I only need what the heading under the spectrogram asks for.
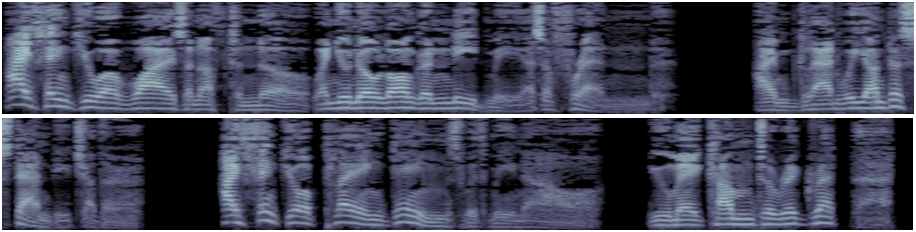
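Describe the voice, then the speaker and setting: A haughty, power-hungry dark warrior for a fantasy video game. His low, rasping male voice swings dramatically in pitch as he delivers threats in lofty, old-fashioned phrasing. He sounds violent, proud and utterly menacing. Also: wildly swooping pitch, slow pace, no echo, studio quality, heavily acted. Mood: haughty, brooding. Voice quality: gravelly, raspy. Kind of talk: theatrical fantasy game voice acting.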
